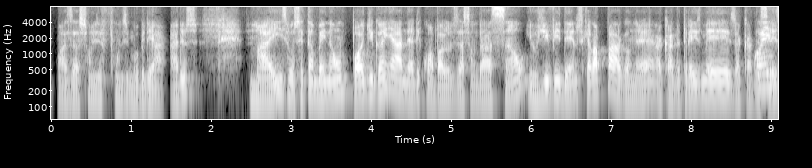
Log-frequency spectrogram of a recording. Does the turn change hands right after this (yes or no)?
no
